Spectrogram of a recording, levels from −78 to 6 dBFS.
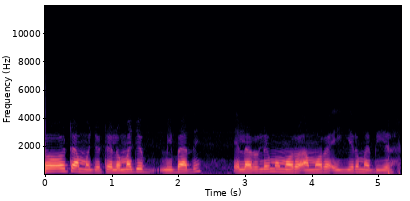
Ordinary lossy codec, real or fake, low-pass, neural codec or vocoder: none; real; 10.8 kHz; none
